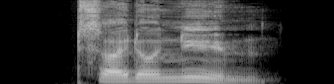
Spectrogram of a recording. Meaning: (adjective) pseudonymous; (adverb) pseudonymously, in a pseudonymous manner
- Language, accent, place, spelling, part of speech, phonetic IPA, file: German, Germany, Berlin, pseudonym, adjective / adverb, [psɔɪ̯doˈnyːm], De-pseudonym.ogg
